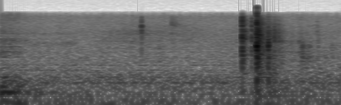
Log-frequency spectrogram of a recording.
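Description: Felt-tip pen on paper: a short burst of scratchy clicks near the end as the pen is drawn quickly across the page.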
